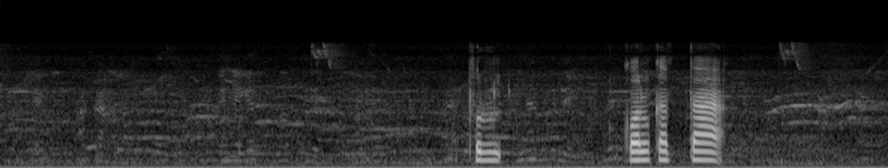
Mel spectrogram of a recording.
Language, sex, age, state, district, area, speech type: Santali, female, 30-45, West Bengal, Purulia, rural, spontaneous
